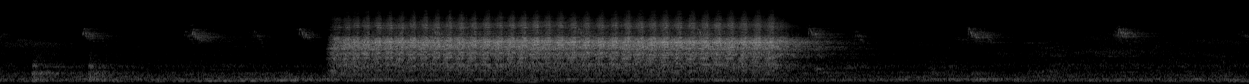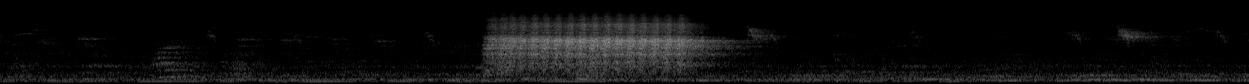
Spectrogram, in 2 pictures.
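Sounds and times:
magpie calling on a residential morning: 3.3s - 8.4s, 17.3s - 20.2s
distant traffic on a residential morning: 3.3s - 8.6s, 17.2s - 20.2s
human activities on a residential morning: 3.3s - 24.9s.

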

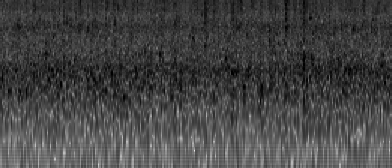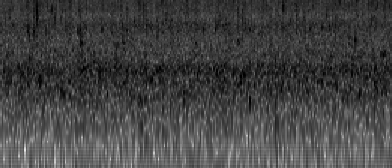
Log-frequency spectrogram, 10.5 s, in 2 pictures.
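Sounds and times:
soft rain on an exterior porch: 0.0s - 10.4s.

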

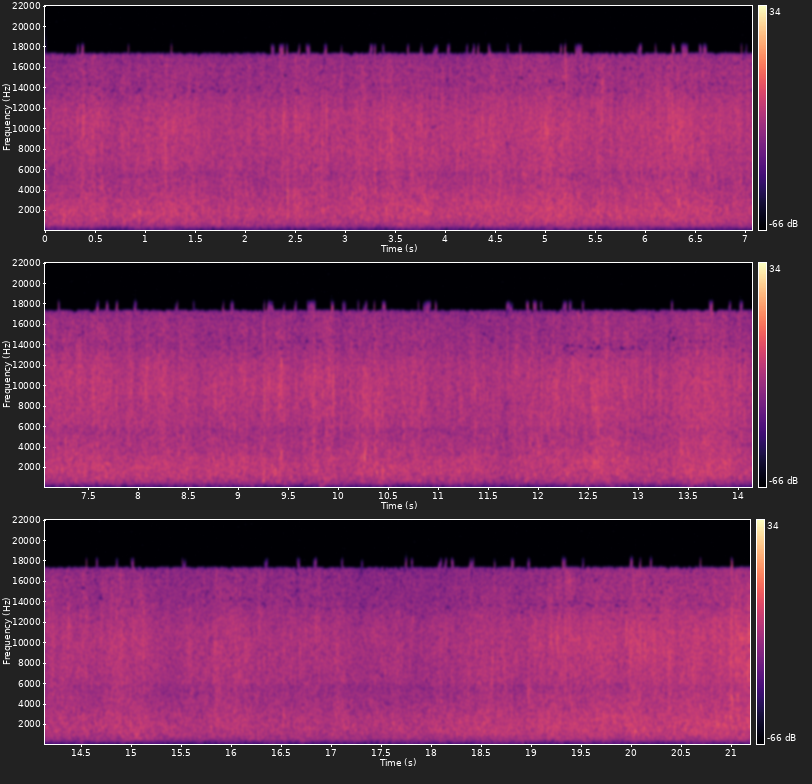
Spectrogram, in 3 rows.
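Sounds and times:
waves on river: 0.0s - 21.1s.

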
